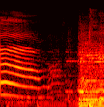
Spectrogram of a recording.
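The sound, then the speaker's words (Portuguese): A human voice imitates a cat's meow with a long, wavering, falling cry, then gives way to a noisier burst, over a steady low rhythmic beat. “Miau, miau, miau, miau, miau, miau, miau, miau, miau, miau, miau.”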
